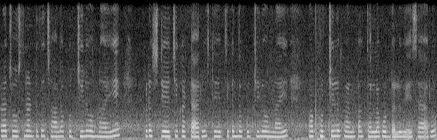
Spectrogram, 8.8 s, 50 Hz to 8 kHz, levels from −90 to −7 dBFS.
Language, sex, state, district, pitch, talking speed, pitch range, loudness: Telugu, female, Andhra Pradesh, Guntur, 285 Hz, 115 wpm, 270-290 Hz, -26 LUFS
